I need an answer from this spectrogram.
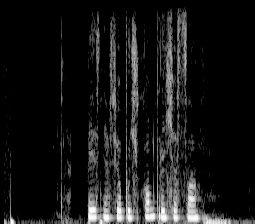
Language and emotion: Russian, neutral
